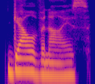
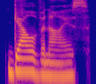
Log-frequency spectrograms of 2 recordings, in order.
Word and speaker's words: galvanize: Galvanize. Now read the syllables shown on the screen naturally. Gal. V. Nize. Galvanize. Emphasize gal and keep vanize smooth.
